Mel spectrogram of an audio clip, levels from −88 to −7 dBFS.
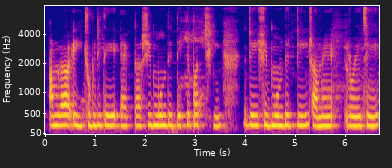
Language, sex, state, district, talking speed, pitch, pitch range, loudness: Bengali, female, West Bengal, Malda, 115 wpm, 230 Hz, 220-235 Hz, -16 LUFS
